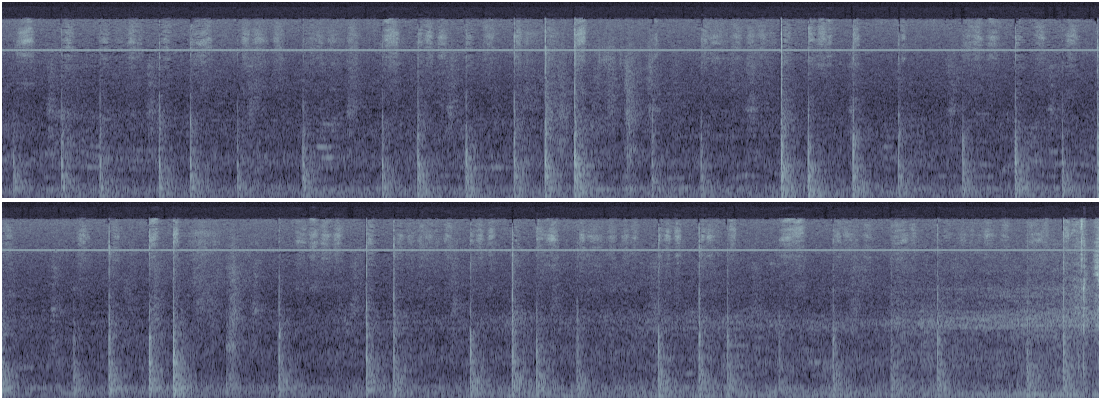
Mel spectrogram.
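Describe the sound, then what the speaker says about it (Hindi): Pen or chalk writing by hand on a board during a chemistry lesson, a steady run of short scratchy strokes in quick irregular bursts, close and fairly quiet, with no talking. "मैं लिख देता हूं यहां पर"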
